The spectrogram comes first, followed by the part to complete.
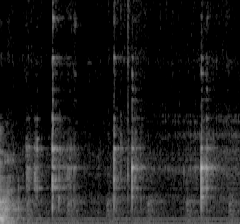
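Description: A few light clicks and taps of a ceramic plate and utensil as steamed garlic cloves are tipped off it into a stainless steel pan of olive oil and spices.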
